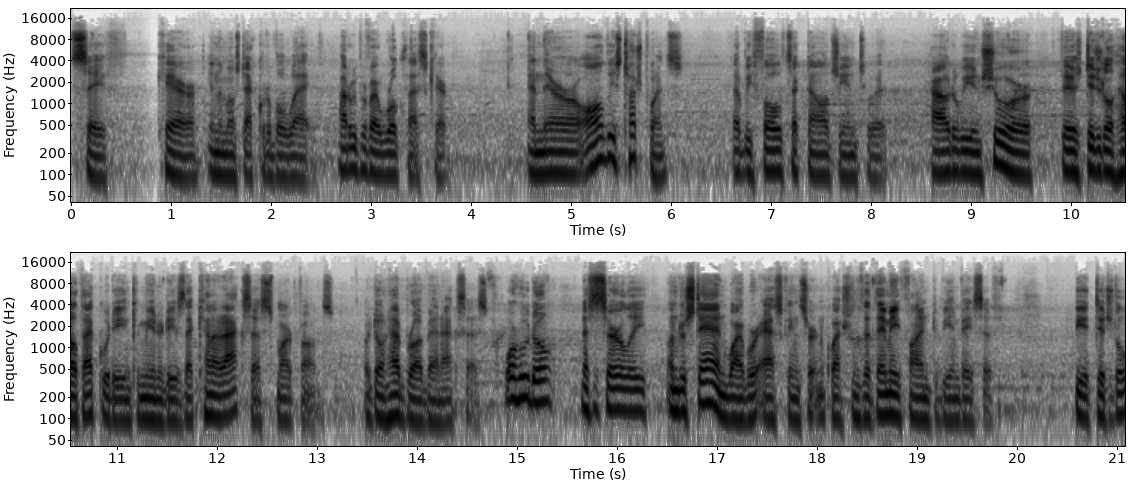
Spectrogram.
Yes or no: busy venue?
yes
